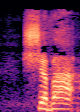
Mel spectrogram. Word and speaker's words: Shabbat: Shabbat, that's how you say it in Hebrew.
